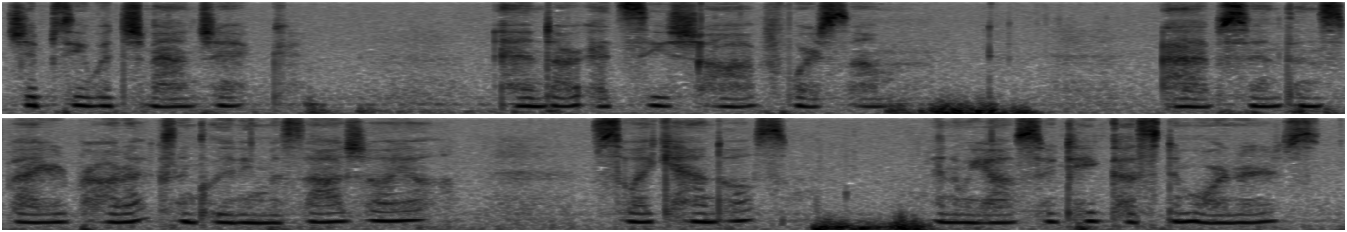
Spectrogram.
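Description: A woman narrating a script in a breathy, unvoiced ASMR whisper, measured and deliberate, close on a binaural microphone. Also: a little high, flat delivery, slight background noise, poor audio. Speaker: narrator of an ASMR history video.

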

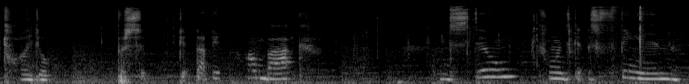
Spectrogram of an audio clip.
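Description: A high, voice in a casual, unscripted toy review, rambling and halting with self-corrections. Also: darkish tone. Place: indoors, small tabletop green-screen setup. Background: music, occasional scratching from headphones.

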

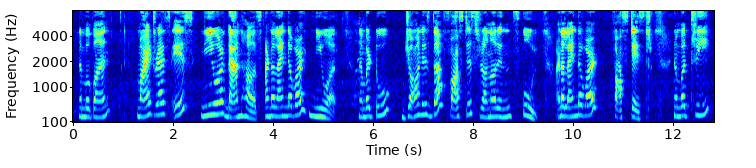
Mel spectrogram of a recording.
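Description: A woman teacher going through a grammar exercise, reading each sentence and then calmly telling the children which words to underline. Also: a little high, slightly rough, poor audio. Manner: steady, methodical dictation of exercise answers. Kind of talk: grammar lesson, reading out answers.

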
